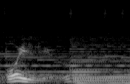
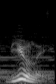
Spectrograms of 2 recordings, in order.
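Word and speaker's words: Beaulieu: england's national motor museum in the village of boilie or as the locals say bully for the gearhead or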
